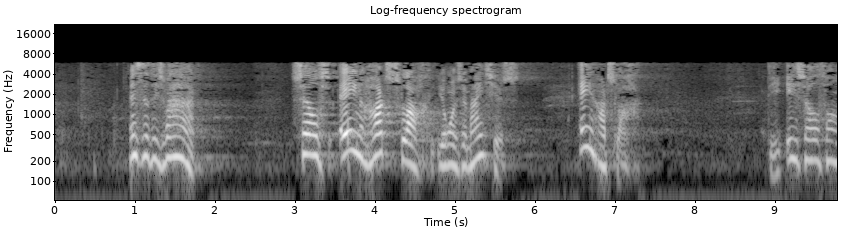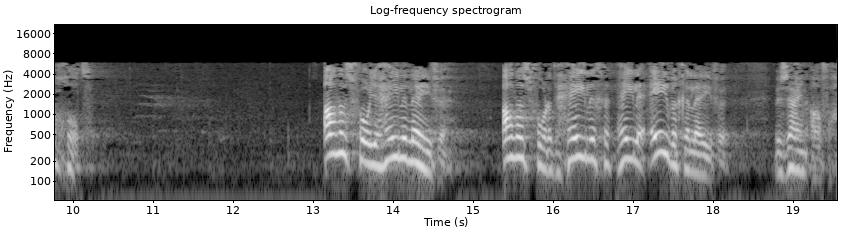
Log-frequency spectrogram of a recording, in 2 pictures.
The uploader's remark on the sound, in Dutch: De preek is op 15 januari 2023 opgenomen in de Jeruzalemkerk in Groningen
